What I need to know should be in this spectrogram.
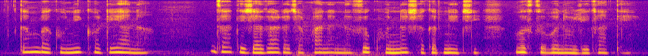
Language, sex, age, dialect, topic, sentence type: Marathi, female, 25-30, Northern Konkan, agriculture, statement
